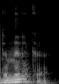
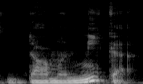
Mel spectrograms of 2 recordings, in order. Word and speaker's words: Dominica: You know I learned that's how you actually pronounce it. It's not Dominica. It's Dominica.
